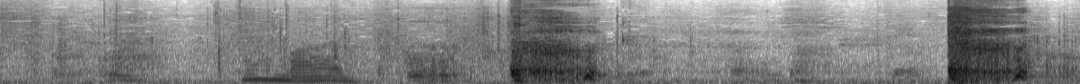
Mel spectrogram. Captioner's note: coughing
